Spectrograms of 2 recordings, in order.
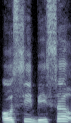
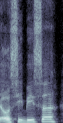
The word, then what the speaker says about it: Osibisa: So I will just say it's Osibisa.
